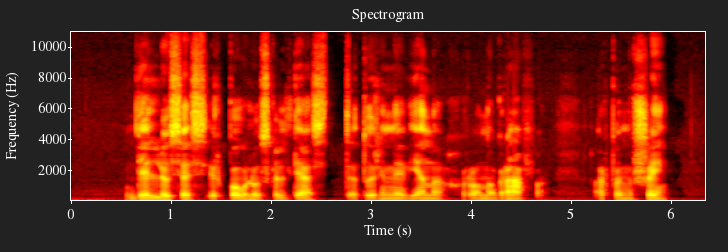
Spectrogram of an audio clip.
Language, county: Lithuanian, Kaunas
